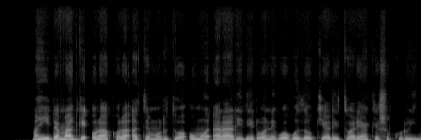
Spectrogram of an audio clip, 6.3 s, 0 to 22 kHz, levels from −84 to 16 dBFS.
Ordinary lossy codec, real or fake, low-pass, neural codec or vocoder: none; fake; none; codec, 44.1 kHz, 7.8 kbps, DAC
